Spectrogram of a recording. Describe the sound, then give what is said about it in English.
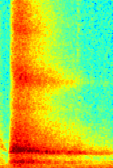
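A person breathes out in one long, breathy exhale that begins abruptly and strongly, then slowly tapers off over about a second and a half, with no talking. “And then Jesus, it says he breathed out, he exhaled.”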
